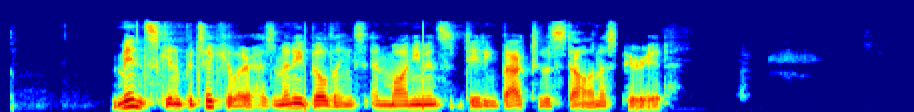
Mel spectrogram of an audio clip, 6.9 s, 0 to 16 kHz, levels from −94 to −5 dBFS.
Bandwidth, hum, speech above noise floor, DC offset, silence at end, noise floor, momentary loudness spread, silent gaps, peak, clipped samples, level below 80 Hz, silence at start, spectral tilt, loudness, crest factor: 7.8 kHz; none; 65 dB; under 0.1%; 1.9 s; -83 dBFS; 8 LU; none; -2 dBFS; under 0.1%; -60 dBFS; 0.85 s; -4.5 dB/octave; -19 LUFS; 20 dB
